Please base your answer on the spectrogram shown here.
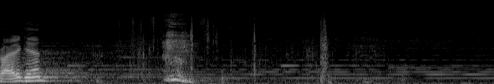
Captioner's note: clearing throat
